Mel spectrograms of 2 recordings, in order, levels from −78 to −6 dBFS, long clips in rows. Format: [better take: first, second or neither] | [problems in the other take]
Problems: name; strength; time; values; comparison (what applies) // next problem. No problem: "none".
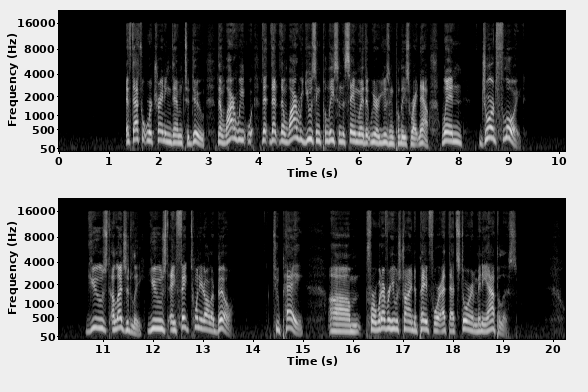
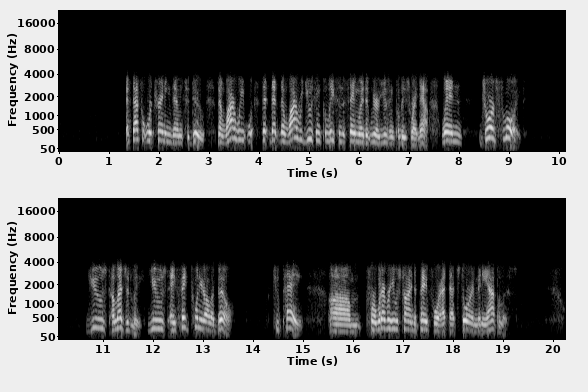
first | phone-call audio; poor line; nothing above 3.5 kHz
